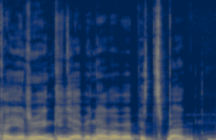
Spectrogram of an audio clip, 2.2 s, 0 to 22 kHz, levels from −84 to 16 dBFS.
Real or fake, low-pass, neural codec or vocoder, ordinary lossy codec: real; none; none; none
